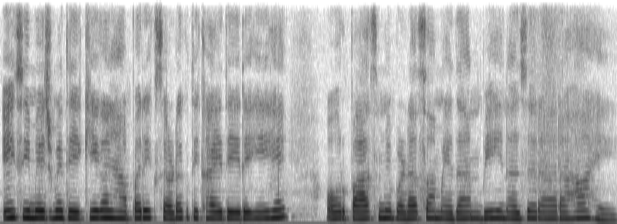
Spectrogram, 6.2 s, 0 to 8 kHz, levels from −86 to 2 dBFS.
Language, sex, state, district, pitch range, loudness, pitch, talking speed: Hindi, female, Rajasthan, Jaipur, 235-255 Hz, -14 LUFS, 245 Hz, 235 wpm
